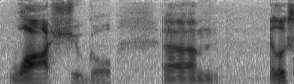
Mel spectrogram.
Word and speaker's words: Washougal: correct me and say that I need to pronounce wash Google um it looks like Alpine Stars got a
